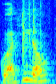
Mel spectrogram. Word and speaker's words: guajillo: mexico chili peppers on there and if i pronounce it properly guajillo chilis these apparently are the closest to the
